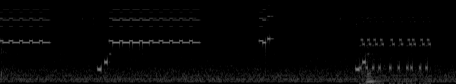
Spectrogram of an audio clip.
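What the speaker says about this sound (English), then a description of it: "At around 10:30, I received a call on my cell phone." A cell phone ringing in the Ace Attorney Trilogy video game: a bright electronic ring in two short bursts, then after a brief gap a rising chime leading into a third burst, with faint game background sound.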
